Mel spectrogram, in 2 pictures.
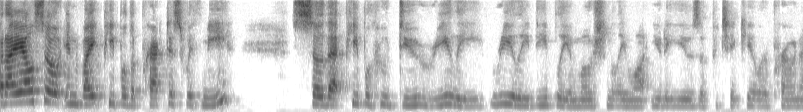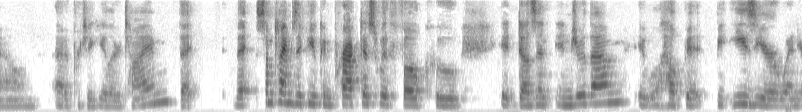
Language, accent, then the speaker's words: English; South Dakota, United States; So I grew up in South Dakota, and how we use terms like gender or sex is very different than here in San Francisco.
